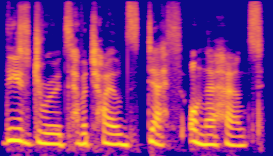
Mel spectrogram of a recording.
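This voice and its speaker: A woman voicing a guarded, sardonic young female cleric of a dark goddess in a fantasy video game, with a dry, secretive, teasing manner. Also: mid-range voice, takes it slowly, no room sound. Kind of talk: video game companion voice lines.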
